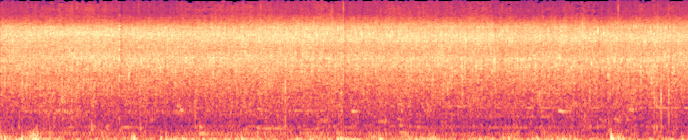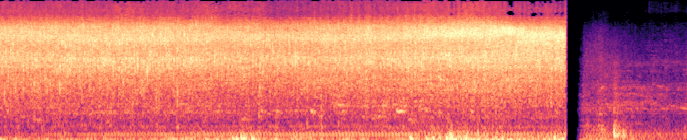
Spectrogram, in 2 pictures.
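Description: Tabugok grilling over an open fire with a loud, steady broadband sizzle and hiss that runs close and continuous for about fifteen seconds, then cuts off abruptly, leaving faint scattered sounds.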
